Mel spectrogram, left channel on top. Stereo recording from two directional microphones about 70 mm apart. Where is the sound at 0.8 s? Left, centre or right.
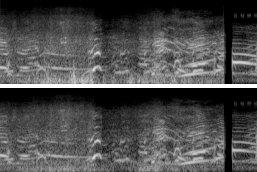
Centre.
